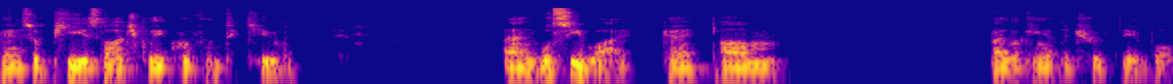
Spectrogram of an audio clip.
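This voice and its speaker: A man's fairly low, dark, mellow voice with vocal fry, at a fairly quick pace broken by long, frequent pauses. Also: ordinary pitch variation. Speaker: math tutor. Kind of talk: tutorial. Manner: hesitant, many fillers.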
